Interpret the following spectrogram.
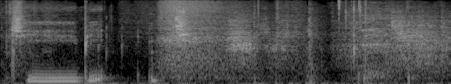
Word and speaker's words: Gibi: It's pronounced Gibi.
